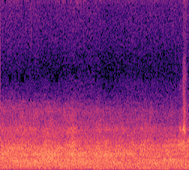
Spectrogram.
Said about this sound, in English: It's not a Blue Angel, but it is a Navy jet.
